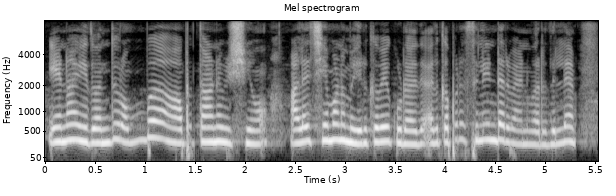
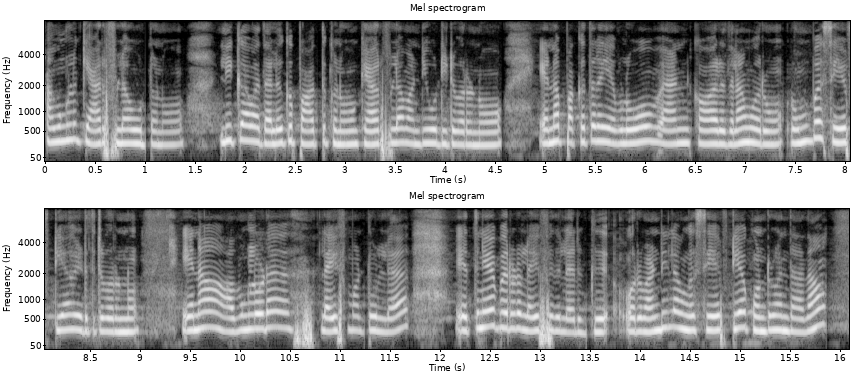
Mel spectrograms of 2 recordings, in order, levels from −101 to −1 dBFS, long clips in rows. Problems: none marked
